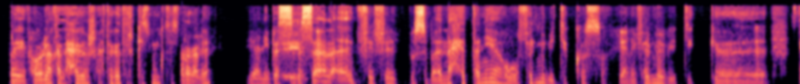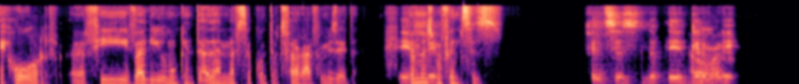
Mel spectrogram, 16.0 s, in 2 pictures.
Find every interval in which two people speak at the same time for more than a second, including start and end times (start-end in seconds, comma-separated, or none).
none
